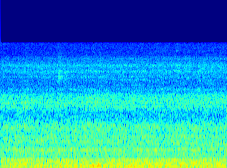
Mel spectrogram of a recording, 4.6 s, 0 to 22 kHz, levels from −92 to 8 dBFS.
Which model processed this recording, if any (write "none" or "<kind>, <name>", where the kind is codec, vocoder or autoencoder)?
none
